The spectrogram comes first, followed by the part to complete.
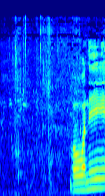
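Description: Faint sound of floodwater for about a second and a half, then a man calls out loudly with a drawn-out "Oh" as he begins to speak.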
